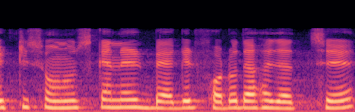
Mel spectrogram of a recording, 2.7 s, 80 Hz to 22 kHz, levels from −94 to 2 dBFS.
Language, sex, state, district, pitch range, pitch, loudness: Bengali, female, West Bengal, Malda, 235-255 Hz, 240 Hz, -13 LUFS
